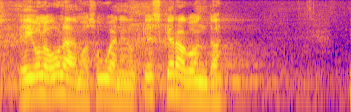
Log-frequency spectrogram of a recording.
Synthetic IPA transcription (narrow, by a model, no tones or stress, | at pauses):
e̞jo̞leo̞leɛmɑsuːwenenud̪̥̚ke̞ske̞ɾɑko̞nd̪̥ɑ | m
